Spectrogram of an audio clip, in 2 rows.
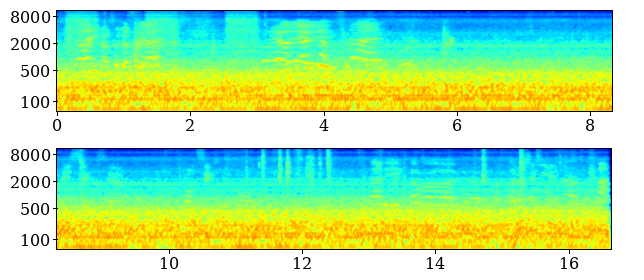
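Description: Volvo B5TL bus's four-cylinder diesel engine idling steadily while the bus stands still, heard from inside the passenger saloon. Voices of passengers chatter faintly in the first few seconds and again near the end.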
